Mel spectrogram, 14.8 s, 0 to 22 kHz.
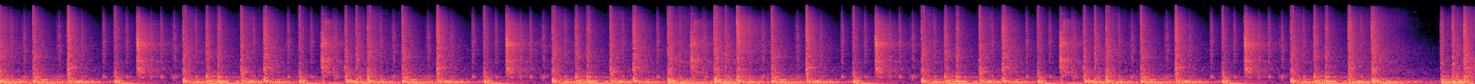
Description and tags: african loop004 bpm130
african, loop, percussion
